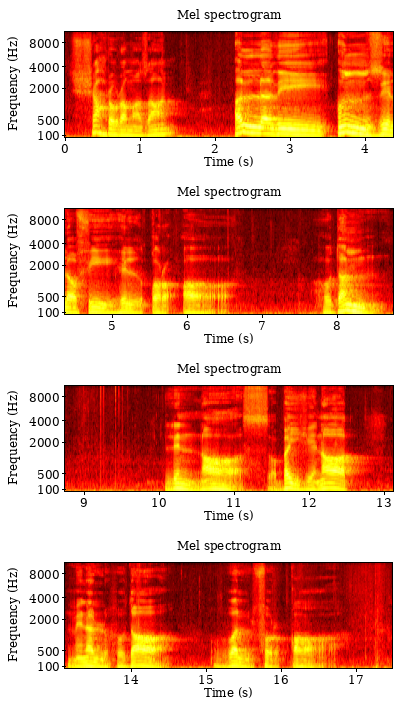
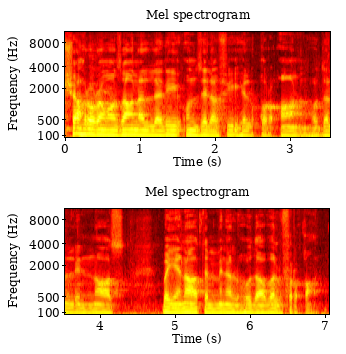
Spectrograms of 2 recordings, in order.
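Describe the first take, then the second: First: It is read with rising and falling intonation. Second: It is read with flat, even intonation.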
